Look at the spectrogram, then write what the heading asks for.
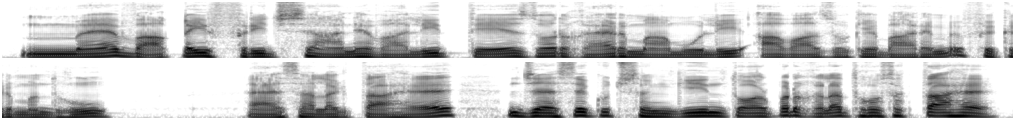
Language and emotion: Urdu, fearful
